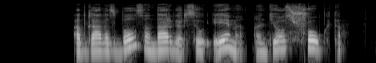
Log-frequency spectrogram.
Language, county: Lithuanian, Vilnius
